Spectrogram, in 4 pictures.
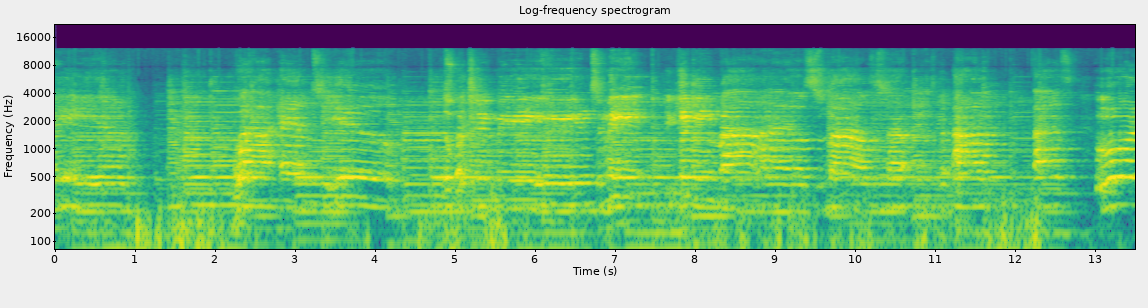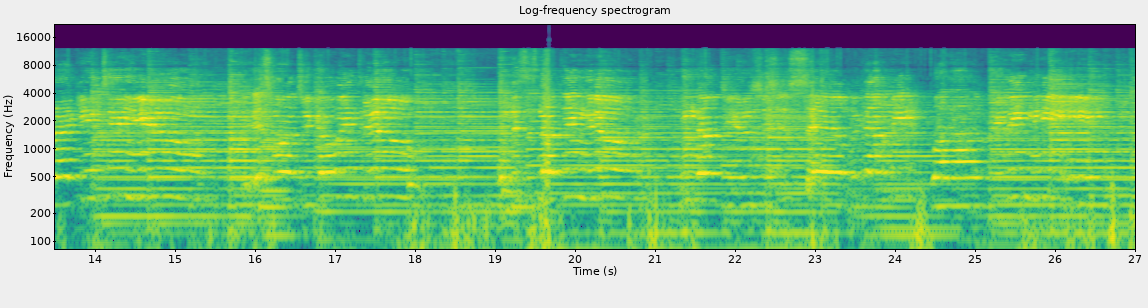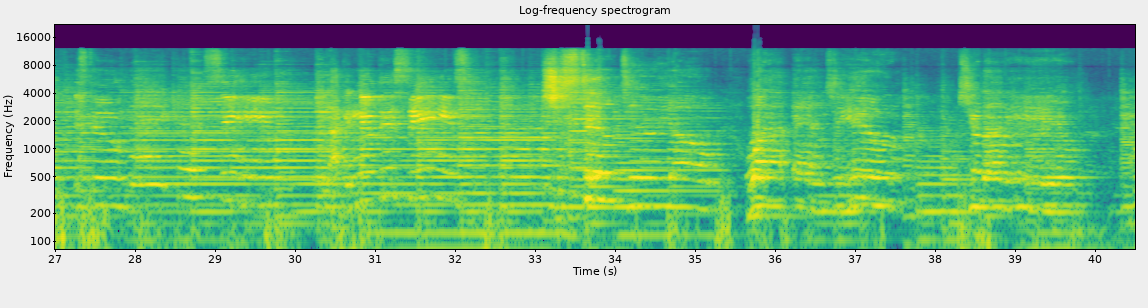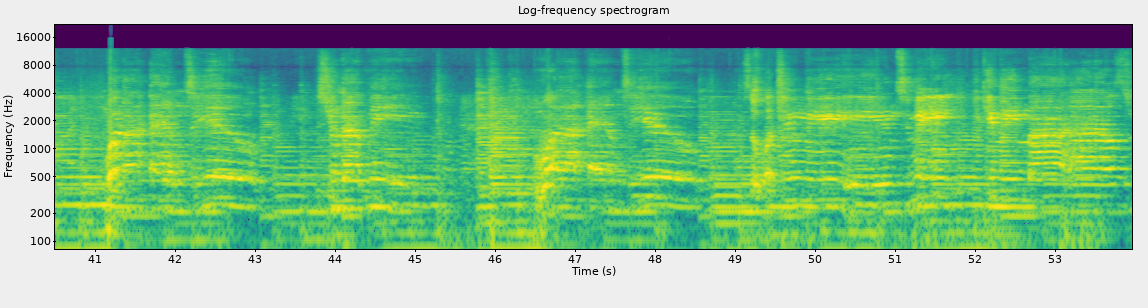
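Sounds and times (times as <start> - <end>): acoustic guitars strummed: 0.0 - 53.9.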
